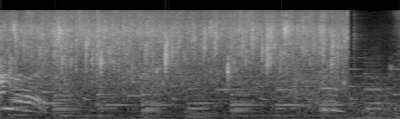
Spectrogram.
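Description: Garden hose spray nozzle spraying water onto hanging fern foliage, a steady hiss that cuts off suddenly near the end. Light background music with short repeated notes plays along.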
